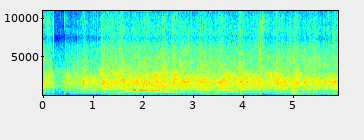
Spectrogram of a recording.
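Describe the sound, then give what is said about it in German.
Sustained audience applause welcoming a guest onto the stage, a dense steady wash of clapping that holds evenly for several seconds, with a faint whistle or cheer rising briefly above it. “Gebt doch einmal einen riesen Applaus.”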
